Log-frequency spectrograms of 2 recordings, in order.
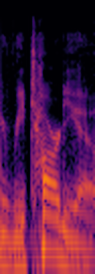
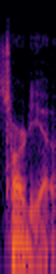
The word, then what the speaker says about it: Tardio: They call me Retardio when really it's Tardio.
